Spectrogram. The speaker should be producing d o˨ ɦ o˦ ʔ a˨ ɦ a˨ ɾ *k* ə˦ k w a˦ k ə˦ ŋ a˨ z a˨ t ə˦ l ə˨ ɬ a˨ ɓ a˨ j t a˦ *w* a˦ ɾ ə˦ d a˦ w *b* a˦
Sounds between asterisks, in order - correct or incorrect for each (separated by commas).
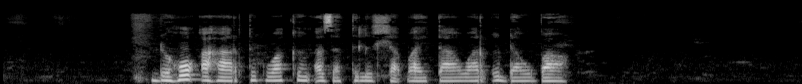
incorrect, correct, correct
